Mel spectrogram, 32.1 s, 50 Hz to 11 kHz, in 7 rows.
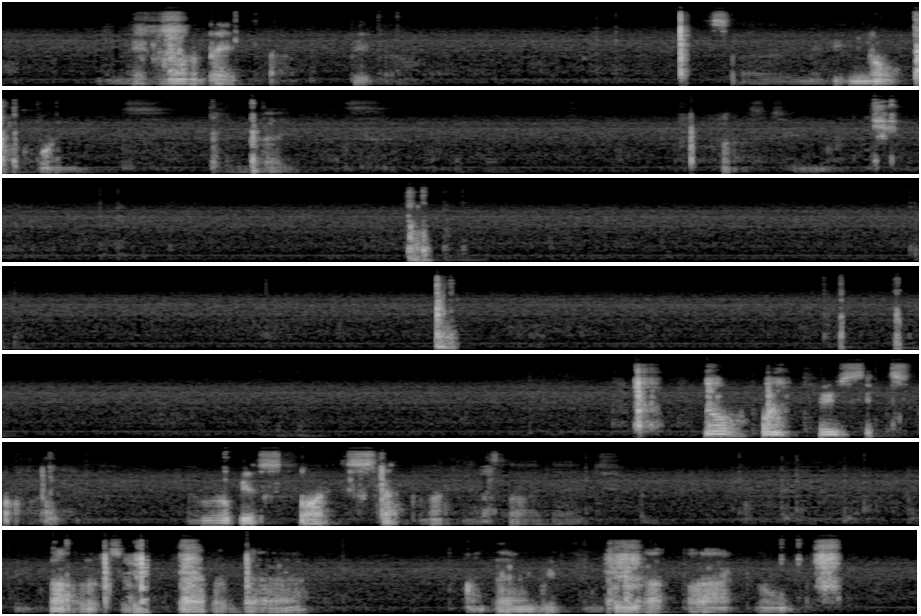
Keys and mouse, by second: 2.0 right click, 4.6 KP_0, 4.8 KP_Decimal, 6.9 KP_Enter, 9.1 right click, 9.7 click, 11.3 KP_0, 13.8 KP_2, 16.0 KP_7, 18.0 BackSpace, 18.3 KP_6, 19.8 KP_5, 22.8 click, 24.1 click, 25.9 click, 29.3 click, 31.5 click.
